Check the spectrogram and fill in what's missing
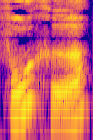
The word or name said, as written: fu2he2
